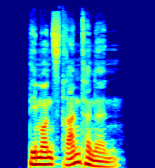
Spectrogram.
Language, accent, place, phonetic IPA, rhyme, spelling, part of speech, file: German, Germany, Berlin, [demɔnˈstʁantɪnən], -antɪnən, Demonstrantinnen, noun, De-Demonstrantinnen.ogg
- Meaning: plural of Demonstrantin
